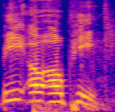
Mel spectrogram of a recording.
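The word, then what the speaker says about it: Mboup: B-O-O-P. M-B-O-U-P, but it is pronounced Got it. Boop.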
